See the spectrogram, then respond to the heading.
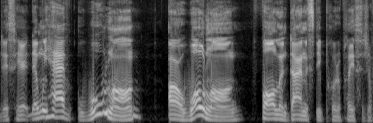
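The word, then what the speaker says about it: Wo Long: Then we have Wolong Fallen Dynasty for the PlayStation 5 and 4. How do you pronounce that? Is Wolong. Wolong? I hear people say Wolong.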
